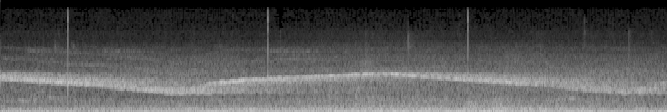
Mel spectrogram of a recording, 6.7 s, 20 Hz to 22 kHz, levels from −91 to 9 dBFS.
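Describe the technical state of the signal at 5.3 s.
At 5.3 s the signal is intact, with no dropout, clipping, distortion or other technical fault to be heard at that point.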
